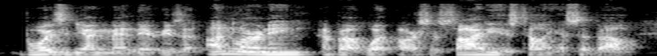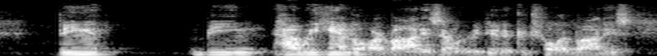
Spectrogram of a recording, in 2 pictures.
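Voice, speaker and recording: A man speaks at a moderate pace and medium pitch. His intonation is fairly even, and the room echo is audible. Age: 60s. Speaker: retired professor and mentor. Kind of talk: casual chat.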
